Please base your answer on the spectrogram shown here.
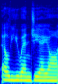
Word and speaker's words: Langar: that's sik HPA comso Sikh PA calm and longer by the way although it's pronounced Lu nga R is actually spelt with an A so it's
